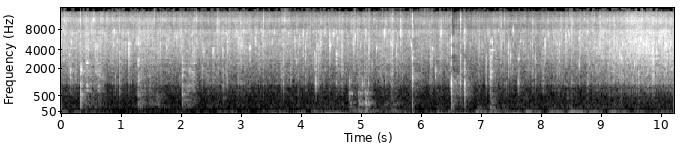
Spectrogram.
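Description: Chopped onion, garlic and pepper sizzling in hot oil in an enamelled pan, a steady hiss with scattered sharp pops and clicks, the loudest about six and a half seconds in. Near the end a spatula stirs them and the sizzle grows a little louder.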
